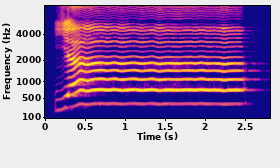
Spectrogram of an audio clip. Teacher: کھڑا زبر بھی ہے اور مد بھی ہے، تو 3 سے 4 الف کھینچنا ہے اور یہ حرف مد کے بعد حمزہ اسی کلمے میں ہے۔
